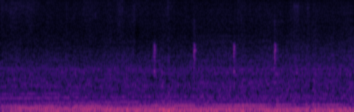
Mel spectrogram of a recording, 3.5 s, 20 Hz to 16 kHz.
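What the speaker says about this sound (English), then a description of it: "they nailed the motor sound too, it's not annoying at all" Electric motor of a Xiaomi YU7 Max EV while driving, a steady low rumble and hum with faint periodic whirs, close and continuous with no talking.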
